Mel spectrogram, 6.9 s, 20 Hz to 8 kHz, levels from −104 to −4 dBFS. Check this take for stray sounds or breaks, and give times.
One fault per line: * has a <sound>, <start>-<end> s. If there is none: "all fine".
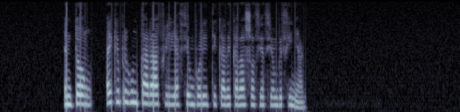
all fine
